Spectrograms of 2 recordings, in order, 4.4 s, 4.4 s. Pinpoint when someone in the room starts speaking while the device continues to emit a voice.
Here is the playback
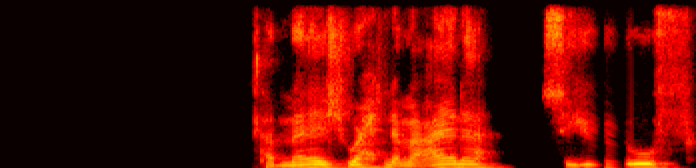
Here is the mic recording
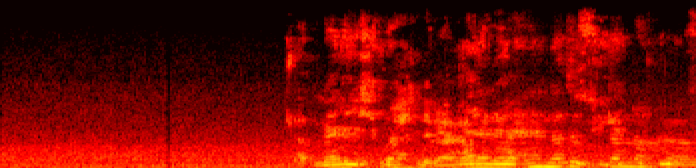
2.6 s

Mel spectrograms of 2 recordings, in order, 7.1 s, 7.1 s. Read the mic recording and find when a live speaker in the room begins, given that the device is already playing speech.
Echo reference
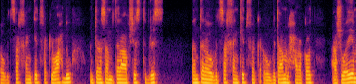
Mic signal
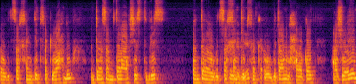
4.6 s

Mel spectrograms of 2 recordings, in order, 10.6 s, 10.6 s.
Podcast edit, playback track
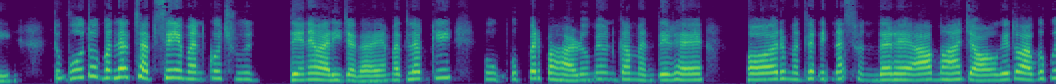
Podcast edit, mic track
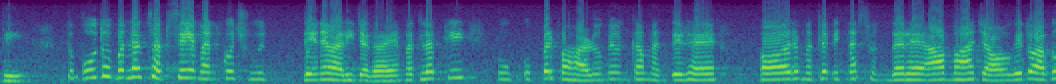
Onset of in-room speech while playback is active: none

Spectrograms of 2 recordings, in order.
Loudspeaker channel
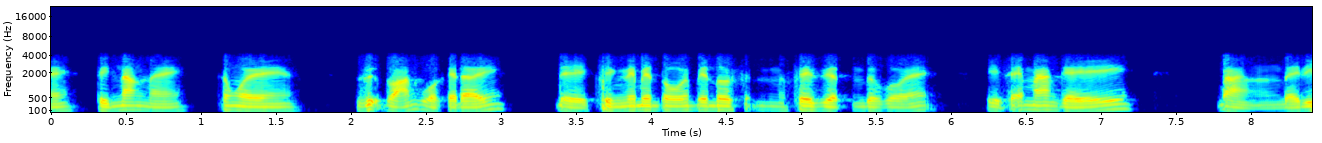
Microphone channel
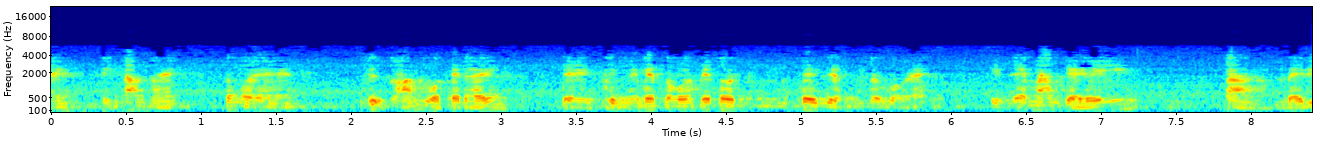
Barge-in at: none

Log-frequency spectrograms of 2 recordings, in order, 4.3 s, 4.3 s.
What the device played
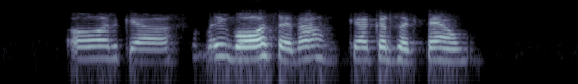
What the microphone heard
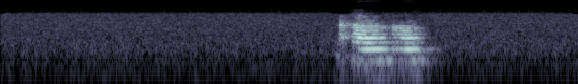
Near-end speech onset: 2.5 s

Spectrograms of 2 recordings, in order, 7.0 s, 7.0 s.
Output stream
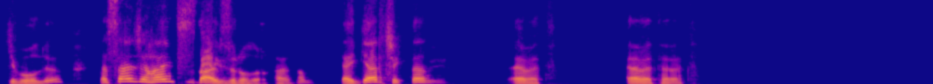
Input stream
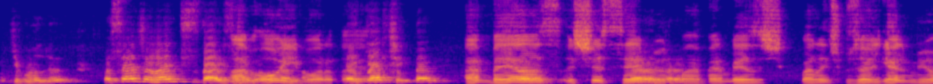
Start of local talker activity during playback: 1.7 s

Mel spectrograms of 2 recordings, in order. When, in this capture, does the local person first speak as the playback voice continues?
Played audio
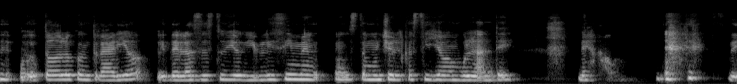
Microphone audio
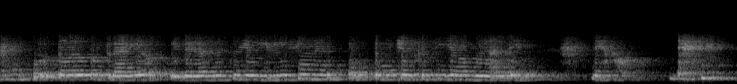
none

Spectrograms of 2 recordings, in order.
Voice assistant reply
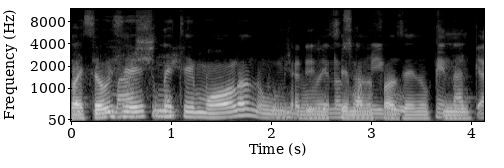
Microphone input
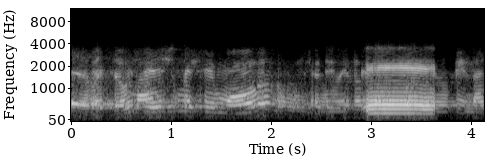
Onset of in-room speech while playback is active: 2.9 s

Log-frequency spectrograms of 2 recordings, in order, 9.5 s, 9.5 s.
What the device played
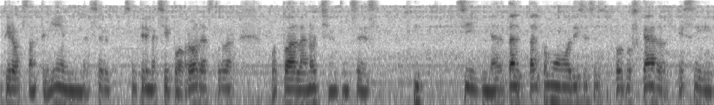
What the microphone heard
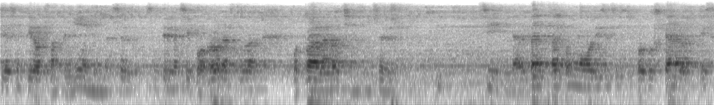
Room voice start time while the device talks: none

